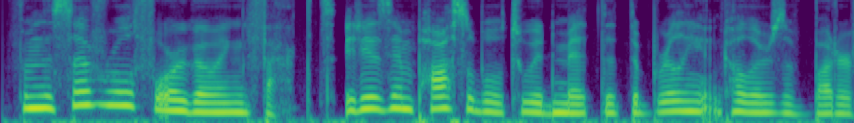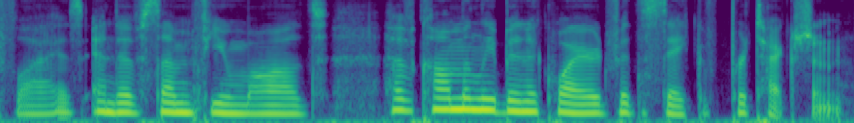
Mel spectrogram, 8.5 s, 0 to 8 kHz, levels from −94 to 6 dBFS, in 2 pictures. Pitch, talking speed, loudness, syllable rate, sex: 200 Hz, 210 wpm, -16 LUFS, 5.9 syllables/s, female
